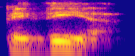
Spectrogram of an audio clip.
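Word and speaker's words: paideia: the word pedia p-a-i-d-e-i-a it was probably pronounced pedia the d had a th sound in in ancient times that's the ancient greek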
